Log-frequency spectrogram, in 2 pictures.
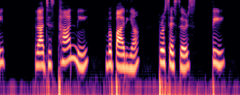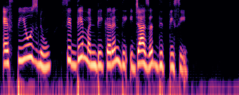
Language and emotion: Punjabi, neutral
